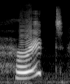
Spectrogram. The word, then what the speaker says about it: Hurit: Is pronounced who? Who? Rit. Hurit. Who? Wow, we were way off. Hurit. So it's Hurit.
